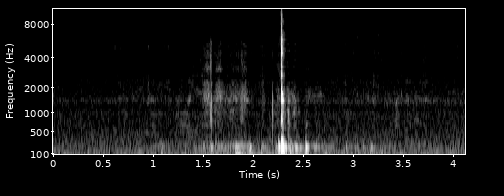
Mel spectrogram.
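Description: A quiet stretch with faint rustling, broken by a single sharp click a little over two seconds in.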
